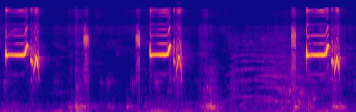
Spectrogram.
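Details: Wild prinia meant as a lure to make birds sing: a steady, level whistle with a sharp chirp at its end, repeated three times, with scattered soft clicks and brief high ticks between phrases.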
